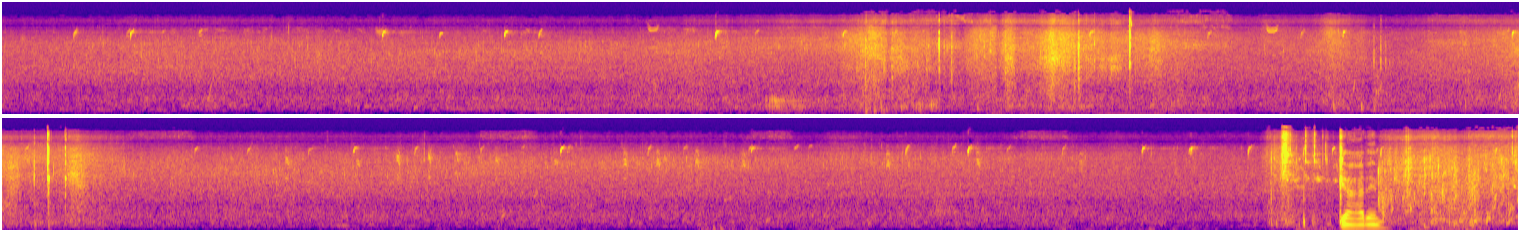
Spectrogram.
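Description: Small creek water running steadily, with a few brief louder rustling noises in the middle.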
